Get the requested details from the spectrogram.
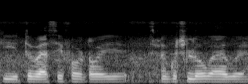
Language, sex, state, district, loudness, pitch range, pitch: Hindi, male, Chandigarh, Chandigarh, -18 LUFS, 120-125 Hz, 125 Hz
